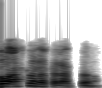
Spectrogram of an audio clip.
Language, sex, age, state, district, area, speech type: Marathi, male, 30-45, Maharashtra, Nanded, rural, conversation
